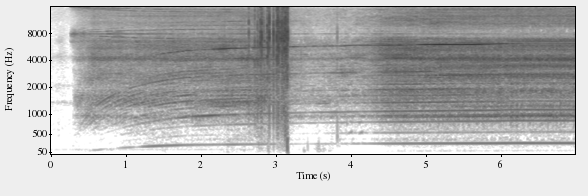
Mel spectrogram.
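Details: TP 2150 custom brushless motor, about a month old and run about three times, no-load test around bearing change, measured about 2102 kV at 3.3 A: clean whine climbs quickly then holds steady pitch, no roughness or rattle; normal.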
